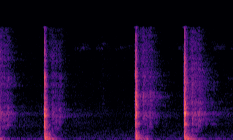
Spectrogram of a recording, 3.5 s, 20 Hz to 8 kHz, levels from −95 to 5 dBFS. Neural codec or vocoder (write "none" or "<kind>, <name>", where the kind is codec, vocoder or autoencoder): none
